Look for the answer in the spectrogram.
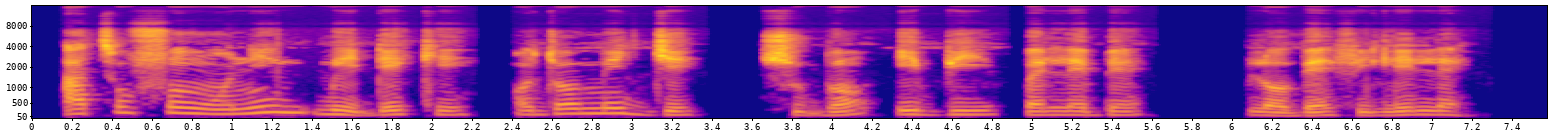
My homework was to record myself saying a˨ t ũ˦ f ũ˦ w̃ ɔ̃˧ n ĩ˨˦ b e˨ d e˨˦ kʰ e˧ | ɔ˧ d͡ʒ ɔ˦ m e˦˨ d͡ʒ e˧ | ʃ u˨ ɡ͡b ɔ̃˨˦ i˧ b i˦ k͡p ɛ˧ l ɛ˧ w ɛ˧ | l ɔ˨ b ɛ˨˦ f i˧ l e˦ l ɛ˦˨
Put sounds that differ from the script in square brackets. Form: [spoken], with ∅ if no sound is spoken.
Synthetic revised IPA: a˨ t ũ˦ f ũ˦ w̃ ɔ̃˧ n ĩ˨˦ [ɡ͡b] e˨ d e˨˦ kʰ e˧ | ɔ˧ d͡ʒ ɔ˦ m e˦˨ d͡ʒ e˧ | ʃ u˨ ɡ͡b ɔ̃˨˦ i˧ b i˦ k͡p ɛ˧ l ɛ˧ [b] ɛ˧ | l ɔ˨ b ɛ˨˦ f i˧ l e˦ l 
